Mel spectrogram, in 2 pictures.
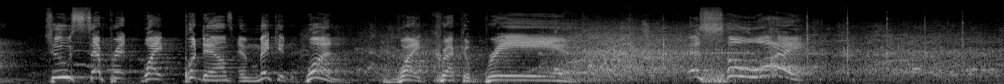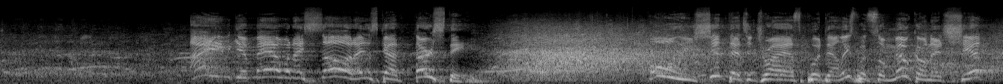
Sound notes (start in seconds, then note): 7.3 laughter; 14.8 laughter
